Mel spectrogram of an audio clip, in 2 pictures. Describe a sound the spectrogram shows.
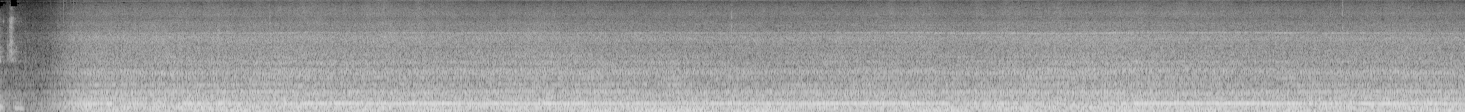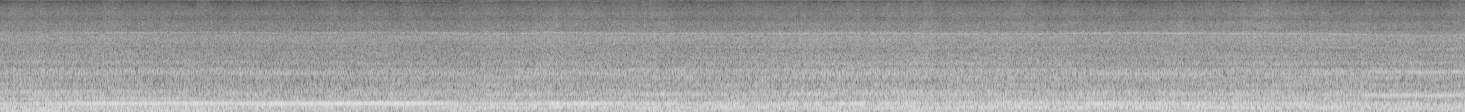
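A snow blade pushes and scrapes through snow.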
